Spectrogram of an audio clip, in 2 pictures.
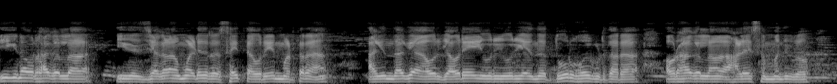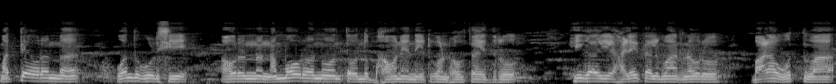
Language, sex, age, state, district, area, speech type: Kannada, male, 60+, Karnataka, Koppal, rural, spontaneous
